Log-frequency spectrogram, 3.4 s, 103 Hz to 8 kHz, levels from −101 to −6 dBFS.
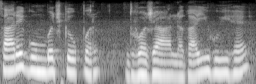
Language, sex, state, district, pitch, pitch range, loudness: Hindi, male, Gujarat, Valsad, 185 Hz, 170-200 Hz, -16 LUFS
